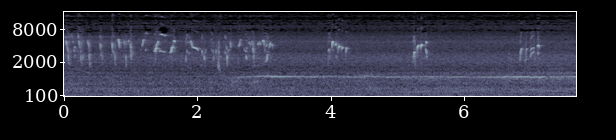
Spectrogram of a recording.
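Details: A young canary sings by a roadside to provoke other canaries to answer. High, quick chirps and brief trills come in short bursts, with a steady faint tone underneath and a background murmur of traffic.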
